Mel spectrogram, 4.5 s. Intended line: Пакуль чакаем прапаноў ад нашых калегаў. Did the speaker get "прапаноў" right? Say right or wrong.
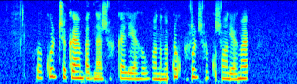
wrong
